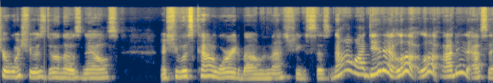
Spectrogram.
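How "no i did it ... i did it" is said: high-pitched, insistent mock excitement; excited imitation. Woman showing off the nails she did, imitated in high excitement. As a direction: mimic an eager friend, pitched well up. Acting out friend proud of nails.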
